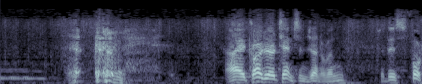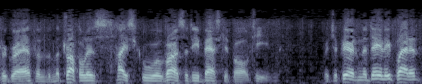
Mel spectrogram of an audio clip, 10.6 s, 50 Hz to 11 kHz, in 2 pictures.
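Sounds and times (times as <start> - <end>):
man clearing his throat: 0.8 - 1.8
speech: 0.8 - 1.8, 2.8 - 10.5.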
